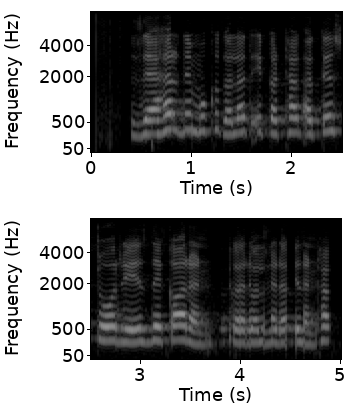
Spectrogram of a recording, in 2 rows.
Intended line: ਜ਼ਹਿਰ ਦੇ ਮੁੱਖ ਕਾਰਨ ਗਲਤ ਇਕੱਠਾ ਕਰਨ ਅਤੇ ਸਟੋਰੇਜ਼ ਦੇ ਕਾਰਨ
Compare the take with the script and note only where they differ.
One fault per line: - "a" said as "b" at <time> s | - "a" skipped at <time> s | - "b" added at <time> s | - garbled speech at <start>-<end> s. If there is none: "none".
- "ਕਾਰਨ" skipped at 1.3 s
- "ਕਰਨ" skipped at 2.1 s
- garbled speech at 3.8-4.9 s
